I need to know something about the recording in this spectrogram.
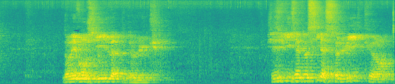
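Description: An elderly man speaks calmly into a microphone in a small echoing room.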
